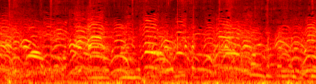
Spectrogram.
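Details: Several gulls at Seonjaedo, fed shrimp snacks, call over one another in a dense run of arched, nasal squeals, with a low steady hum and rumble in the background.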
